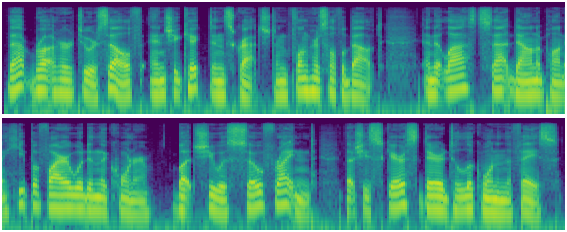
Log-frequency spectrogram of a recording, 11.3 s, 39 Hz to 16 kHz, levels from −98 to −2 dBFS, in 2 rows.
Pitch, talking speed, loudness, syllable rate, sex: 115 Hz, 225 wpm, -18 LUFS, 5.5 syllables/s, male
